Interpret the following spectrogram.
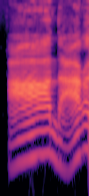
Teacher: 그러면 발음이 아나가 된다는 얘기죠. 이때 발음이 안하가 아니란 얘기예요. 왜? 히읗 탈락이 일어났기 때문이죠.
